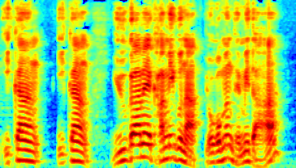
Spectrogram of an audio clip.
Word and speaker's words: 遺憾: 요거는 유감 발음은 이강 이강 유감의 감이구나 요거면 됩니다.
